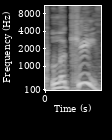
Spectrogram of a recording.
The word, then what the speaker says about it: LaKeith: Goes by the name of Lakeith.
